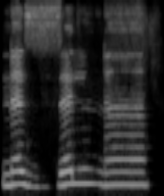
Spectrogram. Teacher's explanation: نزا سیٹی والی آواز ہے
